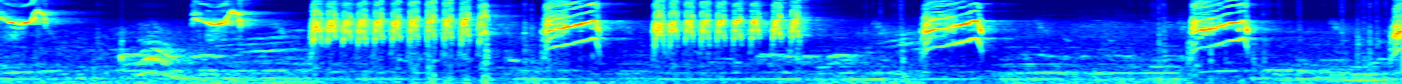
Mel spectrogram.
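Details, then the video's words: Lovebird singing nembak gereja sambung style: shrill hooked whistles alternate with dense buzzy trills of rapid pulses and steep rising squeaks, in separate bursts with short pauses between. "nembak gereja sambung love bird"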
